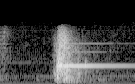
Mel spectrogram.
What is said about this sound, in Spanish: Quita el cerrojo de la puerta y abre.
